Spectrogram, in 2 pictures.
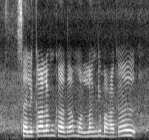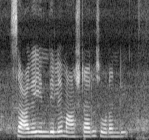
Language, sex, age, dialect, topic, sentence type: Telugu, female, 18-24, Utterandhra, agriculture, statement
